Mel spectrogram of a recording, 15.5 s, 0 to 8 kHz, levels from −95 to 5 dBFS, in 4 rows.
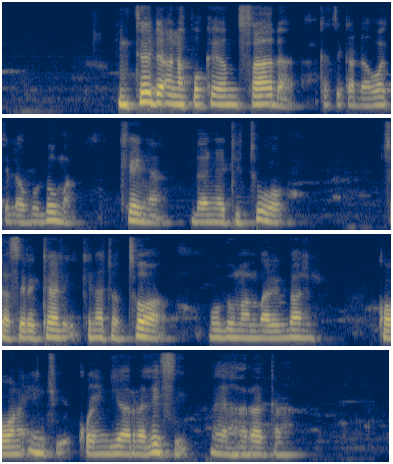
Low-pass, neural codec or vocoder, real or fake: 7.2 kHz; codec, 44.1 kHz, 2.6 kbps, SNAC; fake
